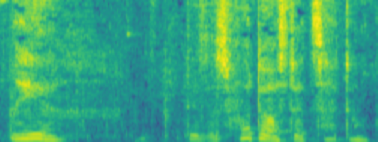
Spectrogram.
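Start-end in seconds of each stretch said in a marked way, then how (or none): 0.1-0.4 loud, high, urgent "Hier."; insistent here. Acted. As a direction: thrust the photo at her. Handing over the newspaper photo.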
